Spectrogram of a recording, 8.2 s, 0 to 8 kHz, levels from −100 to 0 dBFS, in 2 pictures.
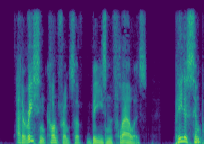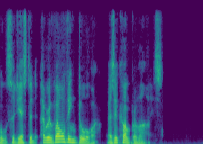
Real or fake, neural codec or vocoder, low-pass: fake; codec, 16 kHz in and 24 kHz out, 1.1 kbps, FireRedTTS-2 codec; 7.2 kHz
